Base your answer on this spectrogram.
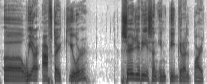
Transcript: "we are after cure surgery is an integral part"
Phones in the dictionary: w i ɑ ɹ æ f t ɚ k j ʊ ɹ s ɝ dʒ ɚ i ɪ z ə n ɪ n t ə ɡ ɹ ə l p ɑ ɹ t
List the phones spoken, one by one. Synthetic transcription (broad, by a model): w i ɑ ɹ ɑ f t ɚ k j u ɹ s ɝ dʒ ɚ i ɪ s ə n ɪ n t ə ɡ ɹ ə l p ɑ ɹ t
